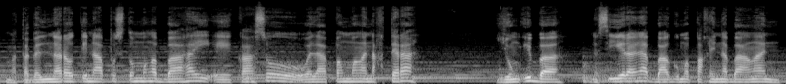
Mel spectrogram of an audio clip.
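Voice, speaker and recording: A man's voice: medium pitch, fairly even intonation, moderate pace, lightly acted. A man playing a disillusioned friend and neighbour in an audio drama, resigned and conversational, with music behind him. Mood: resigned, frustrated. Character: weary, disillusioned friend, jobless neighbour in resettlement housing. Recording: music under the voice.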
